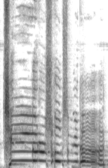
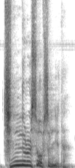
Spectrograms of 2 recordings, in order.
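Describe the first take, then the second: First: Wailing lament. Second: Said in the usual way. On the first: Acted. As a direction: stretch it out as if weeping uncontrollably. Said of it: "통곡할 수밖에 없습니다". (통곡하듯 길게)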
